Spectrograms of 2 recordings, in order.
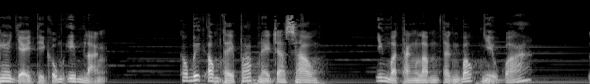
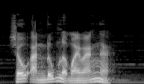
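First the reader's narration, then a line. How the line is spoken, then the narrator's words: Loud laughter. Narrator (Vietnamese): nó cười lớn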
